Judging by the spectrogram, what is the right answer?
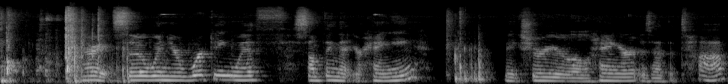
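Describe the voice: A woman at a fairly low pitch and fairly slow pace, ordinary pitch variation, with audible room echo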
